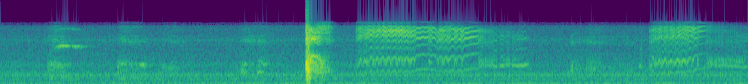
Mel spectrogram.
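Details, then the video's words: Twilight the cat responding to a sneeze or cough: one sharp burst at three seconds, then a drawn-out wavering meow, a shorter follow-up meow, and a final meow near seven seconds; faint softer calls before. "Twilight meowing when someone sneezes or coughs"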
